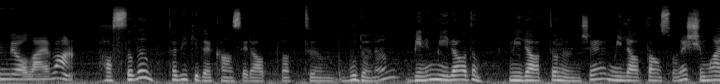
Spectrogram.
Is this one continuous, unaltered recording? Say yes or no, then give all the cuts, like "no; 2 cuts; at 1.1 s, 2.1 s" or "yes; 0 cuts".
no; 4 cuts; at 0.9 s, 1.6 s, 3.4 s, 4.9 s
